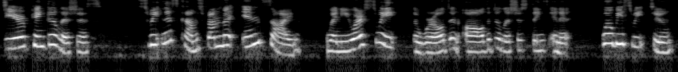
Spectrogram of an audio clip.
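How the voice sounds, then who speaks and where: A woman voicing a gentle, wise tooth fairy from a storybook, giving advice in a deliberate way. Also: sits high, expressive. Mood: kindly, instructive.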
